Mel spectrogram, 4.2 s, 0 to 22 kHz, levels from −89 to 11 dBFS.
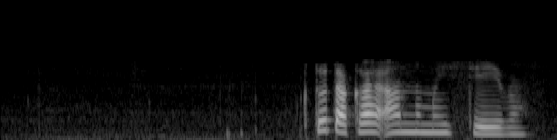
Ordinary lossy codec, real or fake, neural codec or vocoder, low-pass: MP3, 32 kbps; real; none; 3.6 kHz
